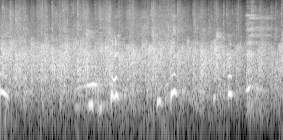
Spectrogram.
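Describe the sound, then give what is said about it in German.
Steady audience applause fills the space, a dense wash of many hands clapping at an even level, with a few scattered voices calling out over it. “Das Applaus.”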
